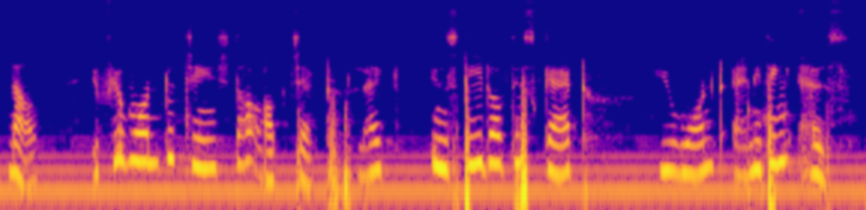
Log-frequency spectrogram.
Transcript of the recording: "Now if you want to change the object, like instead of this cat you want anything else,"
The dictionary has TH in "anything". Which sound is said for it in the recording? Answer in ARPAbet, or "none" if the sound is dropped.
T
